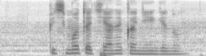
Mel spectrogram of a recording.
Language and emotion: Russian, neutral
